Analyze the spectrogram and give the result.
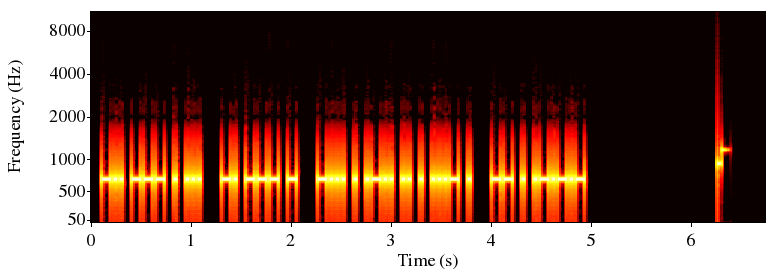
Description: Morse code, heard as a keyed tone, about 40 wpm, 700 Hz. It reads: DOES NOT BELIEVE ME.
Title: Sentences from Top 1000 Words 40wpm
